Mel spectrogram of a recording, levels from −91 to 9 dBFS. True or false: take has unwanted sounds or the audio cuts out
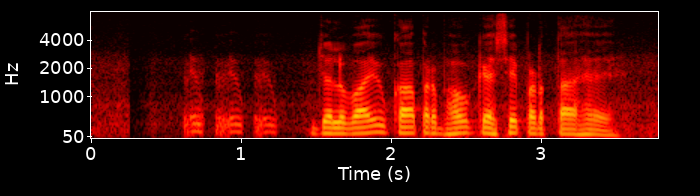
true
